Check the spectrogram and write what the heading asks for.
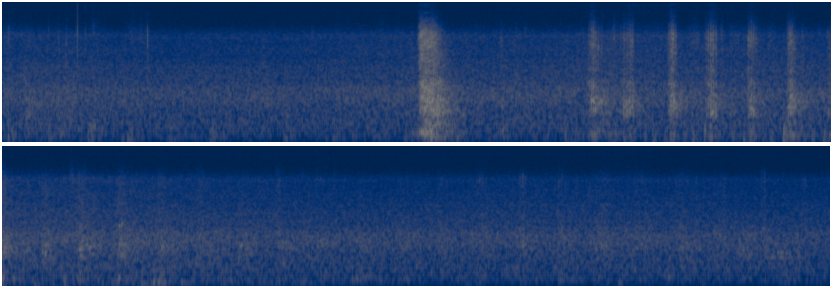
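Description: Steady hiss of rain pouring on a riding hall's tin roof, with a cantering horse's hoofbeats on the sand arena floor. One loud short burst comes about six seconds in, then a run of thuds at about the canter's stride, under two a second, fading out after about fifteen seconds.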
